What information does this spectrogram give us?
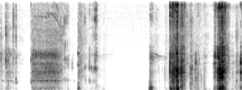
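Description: A crunchy snack is chewed during a tasting game, with several short bursts of brittle crunching broken by brief silences. The crunches get louder toward the end.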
